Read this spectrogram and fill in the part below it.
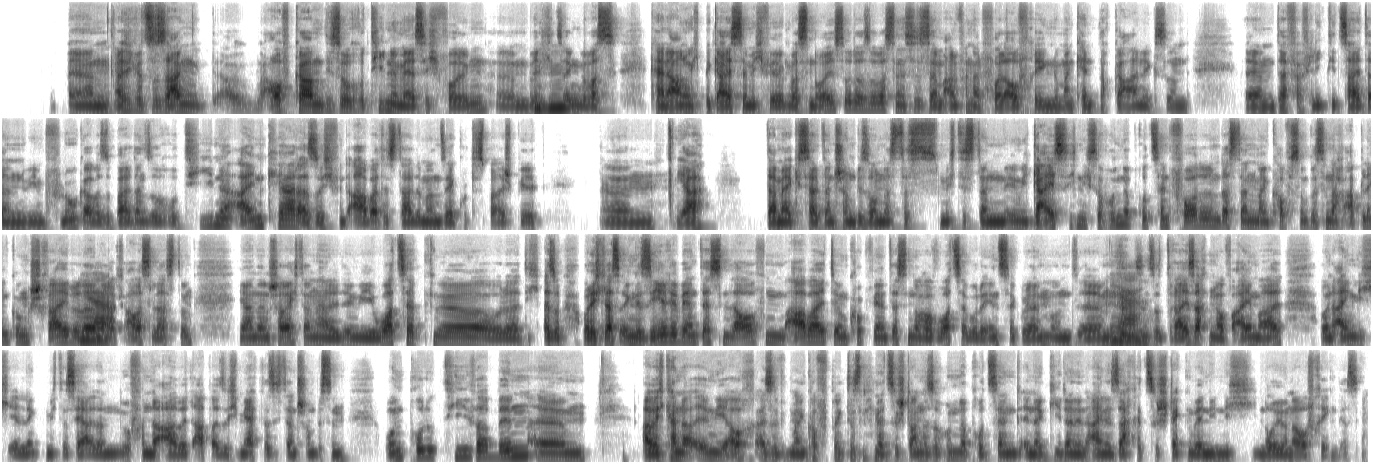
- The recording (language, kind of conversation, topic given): German, advice, Wie raubt dir ständiges Multitasking Produktivität und innere Ruhe?
- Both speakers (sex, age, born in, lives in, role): female, 30-34, Germany, Germany, advisor; male, 25-29, Germany, Germany, user
- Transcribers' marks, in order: chuckle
